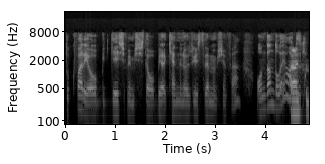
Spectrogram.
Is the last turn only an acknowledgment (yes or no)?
yes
